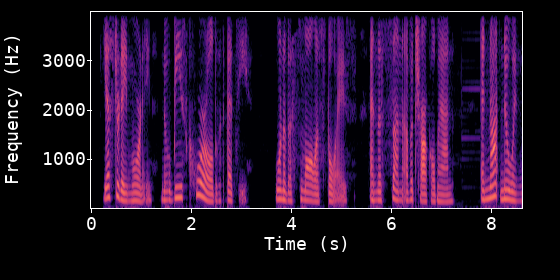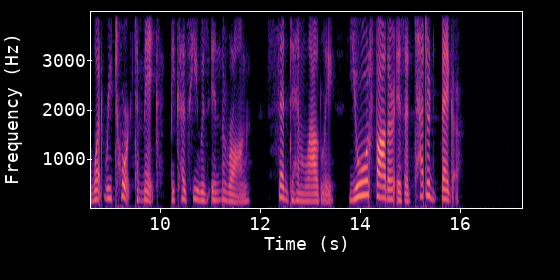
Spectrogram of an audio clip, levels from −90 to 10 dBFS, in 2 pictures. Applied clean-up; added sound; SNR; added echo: neural separator model SepFormer WHAM!.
